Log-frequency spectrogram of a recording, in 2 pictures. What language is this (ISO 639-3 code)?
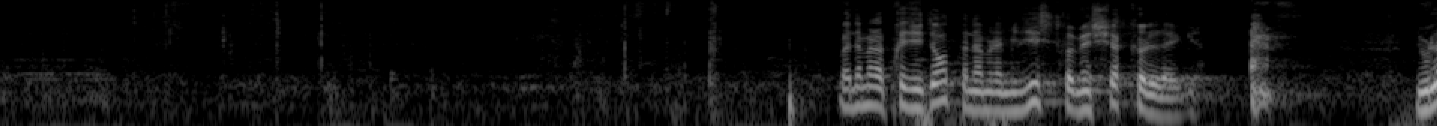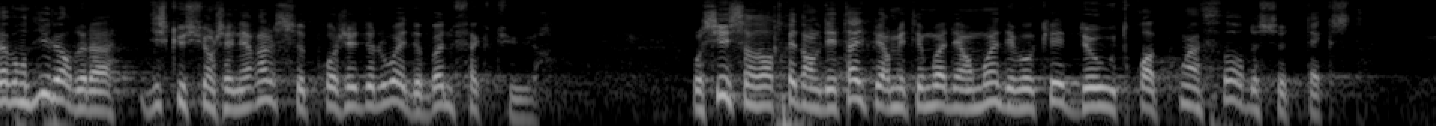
fra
